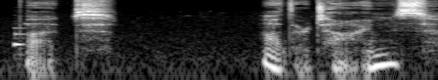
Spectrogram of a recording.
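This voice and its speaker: A woman voicing a cold, menacing head of an orphan house in a video game, speaking in a measured, formal way. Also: whispered. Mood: cool, explaining. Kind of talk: scripted video game voice acting.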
